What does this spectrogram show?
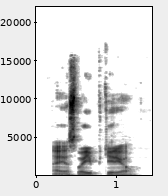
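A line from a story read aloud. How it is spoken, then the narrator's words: Sighing. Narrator (Russian): вздохнул Василий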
